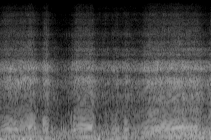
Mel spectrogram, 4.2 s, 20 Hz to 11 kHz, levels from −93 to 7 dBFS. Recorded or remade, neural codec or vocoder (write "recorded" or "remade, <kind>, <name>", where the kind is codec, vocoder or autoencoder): recorded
